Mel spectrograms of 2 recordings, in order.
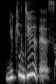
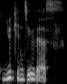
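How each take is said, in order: First: Higher, rising cheer on "do"; bright rising pep talk; upbeat encouragement. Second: Soft, slow reassurance; gentle coaching murmur; calm encouragement. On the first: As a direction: pump them up. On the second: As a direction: quietly tell them they can do it. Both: Shown as a demonstration. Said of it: "I'll even tell them in the video".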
